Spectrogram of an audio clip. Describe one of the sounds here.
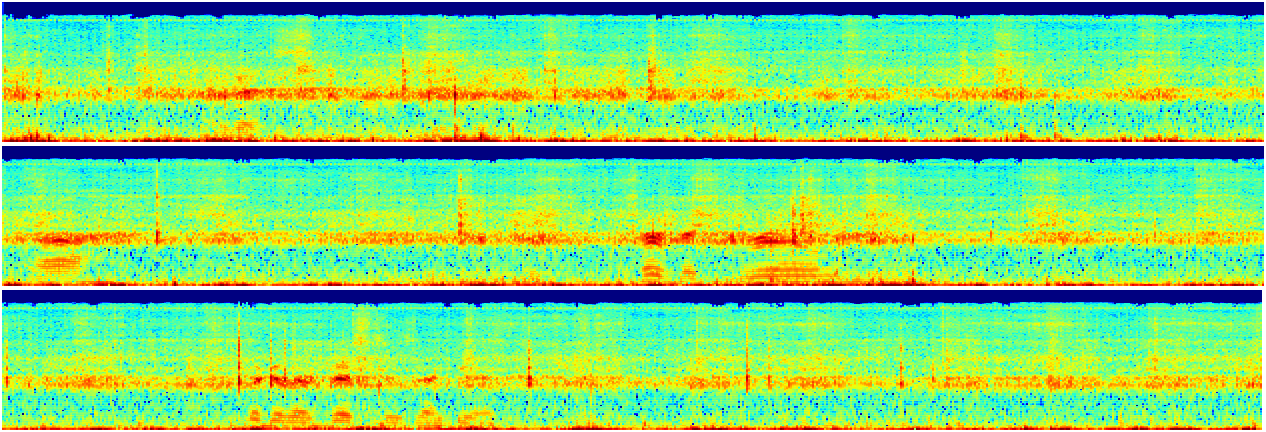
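Ski poles crunch into snow in a steady rhythm.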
